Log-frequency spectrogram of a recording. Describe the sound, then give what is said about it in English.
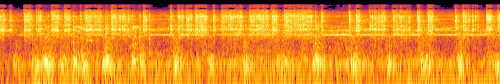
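An Epson dot matrix printer rattles steadily as it prints a table, its harsh buzzing head sweeping back and forth in quick, repeated passes, loud, with no voices. “The next one is an Epson printer, and I think Carrie has decided this is printing a table.”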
